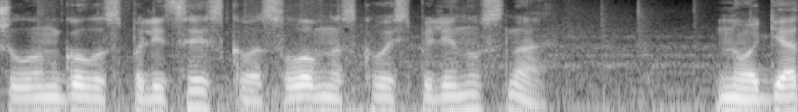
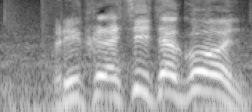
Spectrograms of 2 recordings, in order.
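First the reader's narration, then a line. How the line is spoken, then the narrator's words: Shouting. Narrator (Russian): Полицейский Кирилл кричал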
